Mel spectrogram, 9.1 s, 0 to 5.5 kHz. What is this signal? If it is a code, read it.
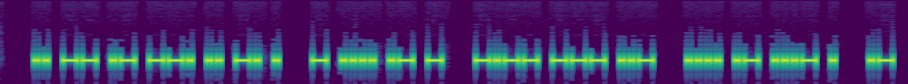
Morse code, heard as a keyed tone, about 25 wpm, 600 Hz. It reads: IMAGINE THAT YOU HAVE A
